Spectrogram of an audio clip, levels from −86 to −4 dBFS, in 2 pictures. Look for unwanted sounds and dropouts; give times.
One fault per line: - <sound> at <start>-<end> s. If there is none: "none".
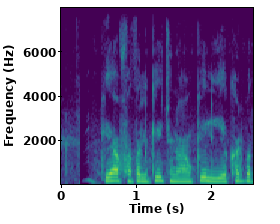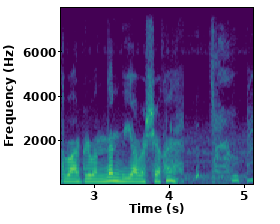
- sneeze at 4.3-5.0 s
